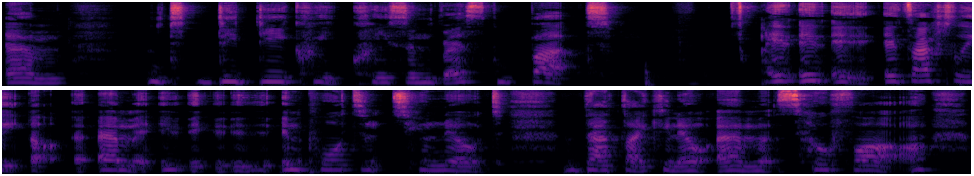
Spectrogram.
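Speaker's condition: Stutter; onset around age 5 after move from Zambia to UK, none before per parents, cause unknown; adult, ongoing stutter; stutters here and there, stutter affects talking, often stays quiet to avoid stuttering; repeated sounds

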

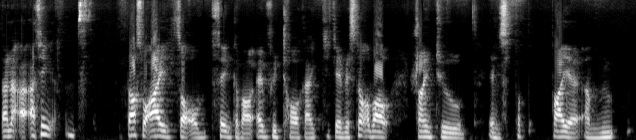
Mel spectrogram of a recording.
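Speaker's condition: Stammering; stammer since childhood, early NHS speech and language therapy in group with others who stammer, told could never speak fluently; not a fluent speaker, openly admits stammer; repeated sounds, blocks

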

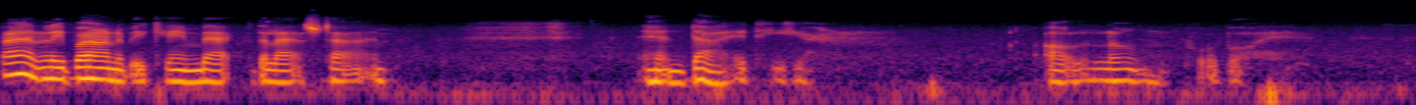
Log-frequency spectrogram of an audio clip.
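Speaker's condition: No condition

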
